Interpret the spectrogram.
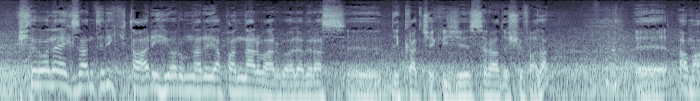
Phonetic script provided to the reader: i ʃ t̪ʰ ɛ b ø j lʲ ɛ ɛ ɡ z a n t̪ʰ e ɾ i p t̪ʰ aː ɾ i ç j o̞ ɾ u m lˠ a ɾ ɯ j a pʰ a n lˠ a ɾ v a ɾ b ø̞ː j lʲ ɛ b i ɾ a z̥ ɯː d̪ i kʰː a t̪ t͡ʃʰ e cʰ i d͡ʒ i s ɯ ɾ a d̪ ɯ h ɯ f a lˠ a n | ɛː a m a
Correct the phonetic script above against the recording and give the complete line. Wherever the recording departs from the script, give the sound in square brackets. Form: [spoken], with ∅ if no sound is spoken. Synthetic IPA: i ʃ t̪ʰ ɛ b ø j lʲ ɛ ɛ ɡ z a n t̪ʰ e ɾ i [c] t̪ʰ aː ɾ i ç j o̞ ɾ u m lˠ a ɾ ɯ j a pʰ a n lˠ a ɾ v a ɾ b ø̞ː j lʲ ɛ b i ɾ a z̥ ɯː d̪ i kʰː a t̪ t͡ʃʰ e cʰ i d͡ʒ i s ɯ ɾ a d̪ ɯ [ʃ] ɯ f a lˠ a n | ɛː a m a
